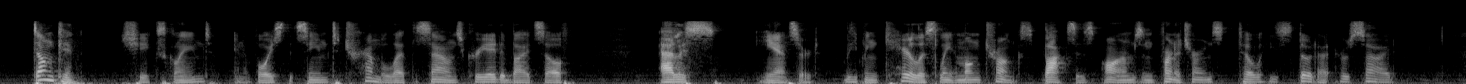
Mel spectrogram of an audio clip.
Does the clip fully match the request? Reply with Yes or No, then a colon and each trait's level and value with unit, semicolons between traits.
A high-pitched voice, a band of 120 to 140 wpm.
No: low, 105 Hz; slow, 135 wpm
